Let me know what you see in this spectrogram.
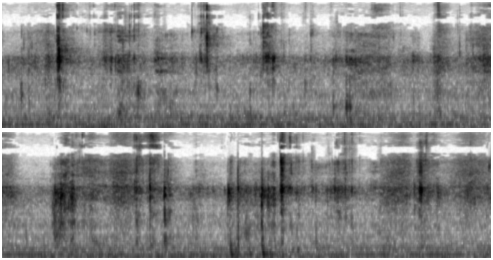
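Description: Close-up mouth sounds of a person eating: irregular wet clicks, small crunches and chewing, over a steady low hum.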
